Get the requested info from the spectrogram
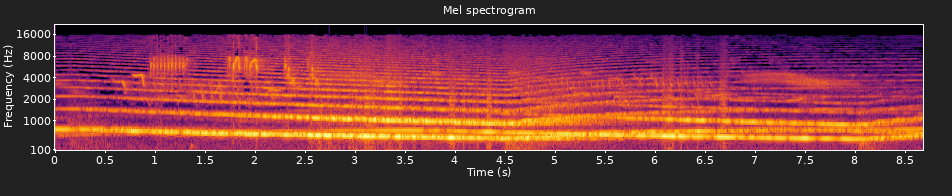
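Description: Federal Signal 2001-DC electronic outdoor warning siren sounding its Attack signal: a loud wail of several tones together gliding slowly down and back up, swelling to its loudest near the middle. Birds chirp faintly in the background.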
